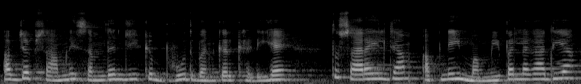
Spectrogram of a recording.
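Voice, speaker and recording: A woman playing a sharp-tongued scheming mother. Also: on the high side, a little slow, close to an everyday voice. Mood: angry. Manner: scolding, indignant.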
